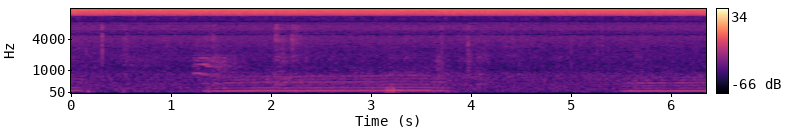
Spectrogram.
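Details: Black-and-white cat and Maron mid-quarrel at a house on 12 December 2025: a deep, even, humming yowl held for over two seconds, a pause, then the low drone resumes.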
